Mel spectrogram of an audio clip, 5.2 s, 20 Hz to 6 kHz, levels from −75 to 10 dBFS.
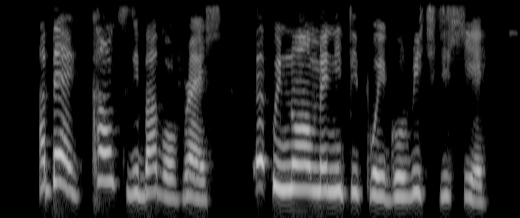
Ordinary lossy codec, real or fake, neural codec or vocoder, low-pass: none; fake; codec, 16 kHz, 4 kbps, FreqCodec, larger model; 5.4 kHz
